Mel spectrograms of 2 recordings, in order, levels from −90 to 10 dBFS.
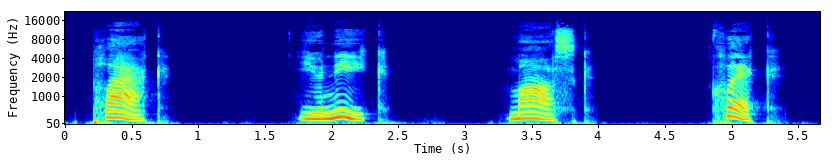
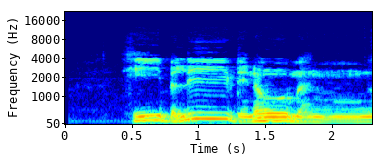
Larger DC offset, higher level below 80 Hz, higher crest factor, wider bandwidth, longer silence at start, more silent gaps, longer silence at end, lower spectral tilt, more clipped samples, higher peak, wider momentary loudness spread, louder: neither; first, -36 dBFS vs -56 dBFS; about the same, 16 dB vs 14 dB; first, 12.5 kHz vs 5 kHz; second, 0.2 s vs 0.5 s; neither; first, 0.4 s vs 0 s; second, -6 dB/octave vs -9.5 dB/octave; neither; first, -4 dBFS vs -8 dBFS; first, 15 LU vs 8 LU; first, -19 LUFS vs -22 LUFS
